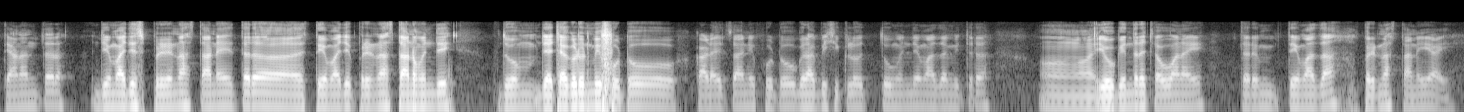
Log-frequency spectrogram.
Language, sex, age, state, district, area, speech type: Marathi, male, 18-30, Maharashtra, Buldhana, urban, spontaneous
